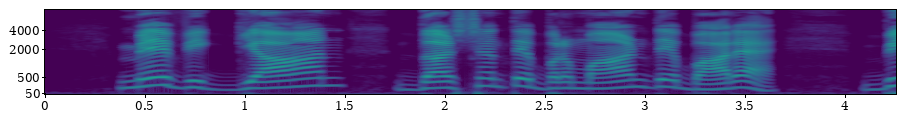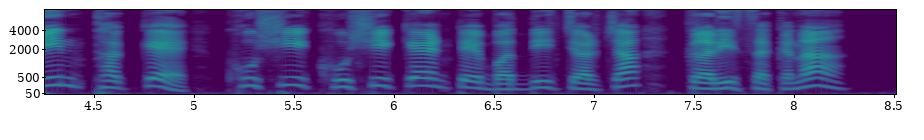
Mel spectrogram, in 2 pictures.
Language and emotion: Dogri, happy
